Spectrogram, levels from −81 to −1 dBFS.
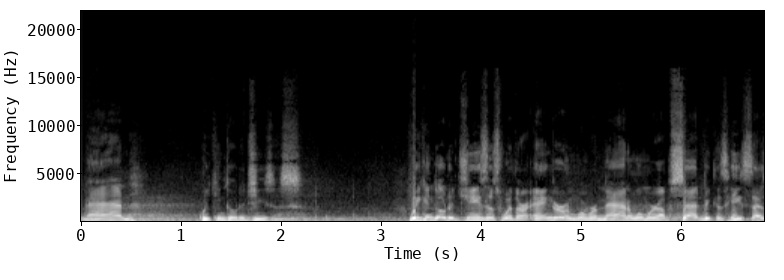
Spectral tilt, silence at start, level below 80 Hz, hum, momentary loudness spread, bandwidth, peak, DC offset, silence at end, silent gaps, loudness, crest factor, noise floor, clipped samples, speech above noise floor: -7 dB/octave; 0 s; -36 dBFS; none; 17 LU; 10 kHz; 0 dBFS; under 0.1%; 0 s; none; -16 LUFS; 16 dB; -35 dBFS; under 0.1%; 20 dB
